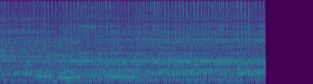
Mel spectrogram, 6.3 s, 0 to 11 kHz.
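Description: Bell & Howell 456a 8mm film projector running, its film mechanism making a fast, even clatter. The sound cuts off abruptly a little after five seconds in.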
